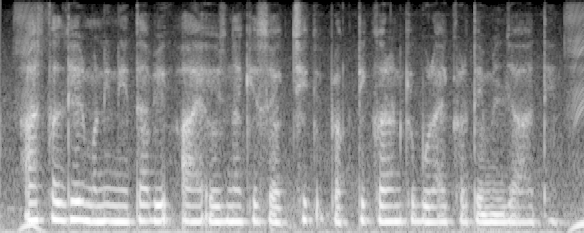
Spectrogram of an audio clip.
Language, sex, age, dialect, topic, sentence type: Magahi, female, 31-35, Southern, banking, statement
